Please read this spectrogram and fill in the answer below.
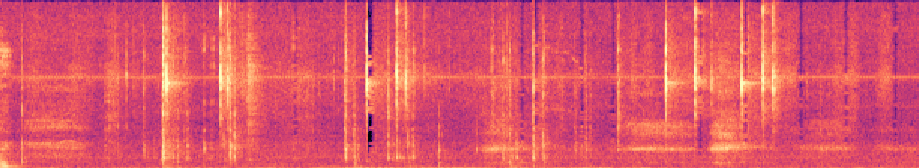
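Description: Faint, irregular clicking and tapping on a computer keyboard, a scattering of separate sharp keystrokes.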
